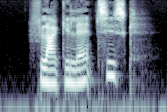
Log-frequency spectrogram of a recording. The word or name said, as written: flagellantisk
